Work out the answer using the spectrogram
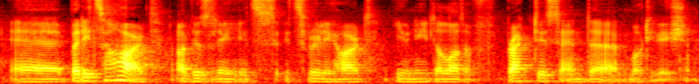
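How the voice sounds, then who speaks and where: A man's voice: fairly low pitch, a bit bright, a little hiss or hum. A man in a language vlog, explaining grammar in a casual, thinking-aloud way with many fillers and restarts; his first language is Italian. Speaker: language vlogger. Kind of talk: casual language lesson to camera.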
